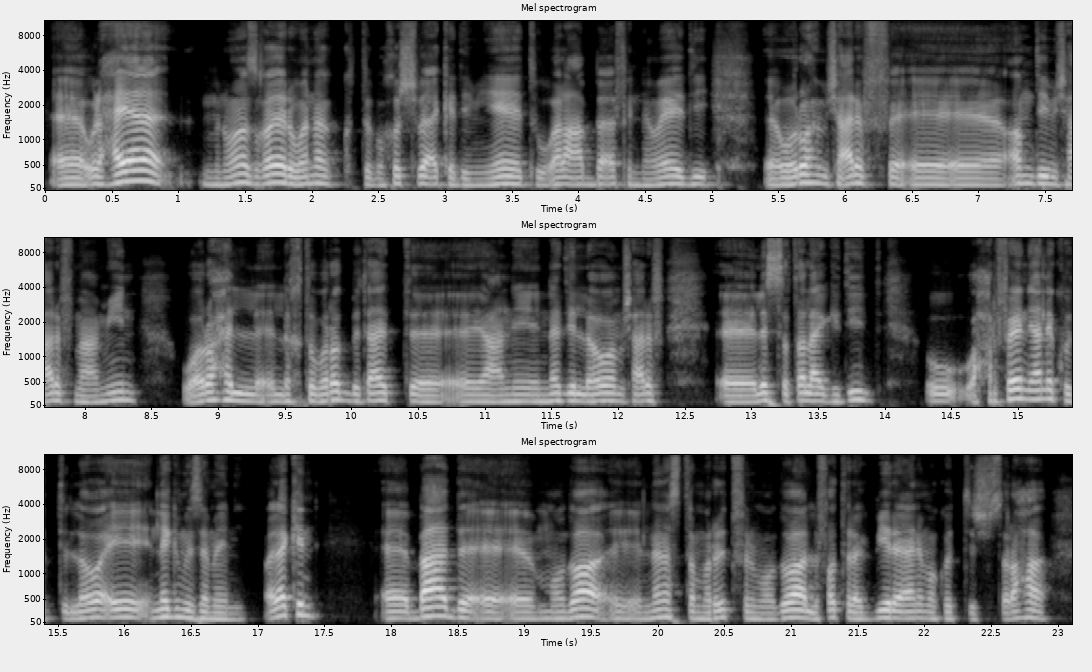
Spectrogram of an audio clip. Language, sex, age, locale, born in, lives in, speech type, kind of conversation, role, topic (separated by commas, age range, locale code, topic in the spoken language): Arabic, male, 20-24, ar-EG, Egypt, Egypt, conversation, advice, user, إزاي أقدر أكمل حياتي بعد انتكاسة مفاجئة؟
